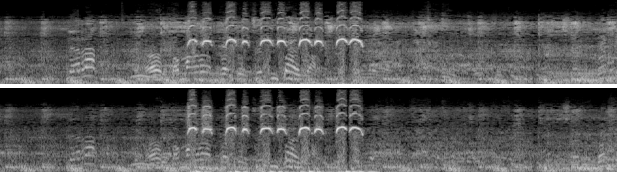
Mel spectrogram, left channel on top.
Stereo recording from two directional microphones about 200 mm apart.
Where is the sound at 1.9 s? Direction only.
60° right (ahead or behind).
